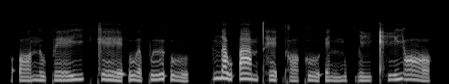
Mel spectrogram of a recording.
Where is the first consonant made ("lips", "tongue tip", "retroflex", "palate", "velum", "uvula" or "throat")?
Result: throat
